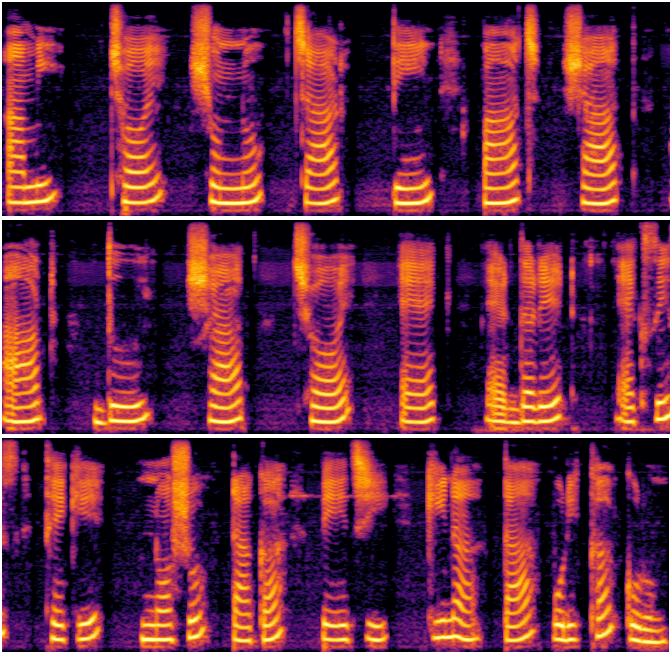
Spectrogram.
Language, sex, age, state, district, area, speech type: Bengali, female, 18-30, West Bengal, Kolkata, urban, read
